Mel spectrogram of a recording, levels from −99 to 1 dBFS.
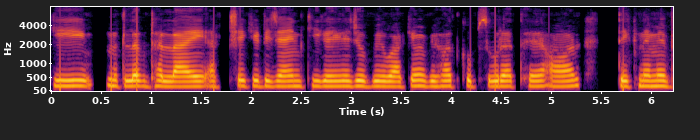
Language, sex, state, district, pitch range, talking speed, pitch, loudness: Hindi, female, Bihar, Jahanabad, 185-195 Hz, 185 wpm, 190 Hz, -18 LUFS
